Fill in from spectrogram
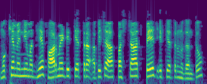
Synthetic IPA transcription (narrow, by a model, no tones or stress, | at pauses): mukʰːjɐmenjumɐd̪ʱjepʰaːɾmeːʈit̪jɐt̪ɾɐʔɐpit͡ʃɐpɐʃt͡ʃaːt̪peːd͡ʒit̪jɐt̪ɾɐnud̪ɐnt̪u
